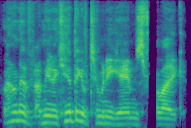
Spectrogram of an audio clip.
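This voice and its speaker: Higher-pitched man in casual podcast chat. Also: animated, quick pace, a little mellow. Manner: informal, says "like" often. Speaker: podcast co-host. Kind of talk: casual chat among friends.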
